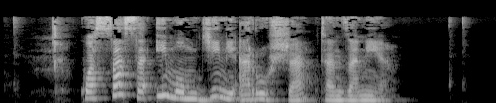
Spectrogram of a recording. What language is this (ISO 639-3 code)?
swa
